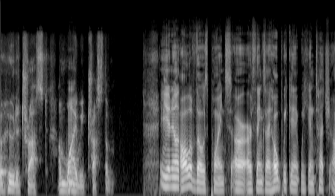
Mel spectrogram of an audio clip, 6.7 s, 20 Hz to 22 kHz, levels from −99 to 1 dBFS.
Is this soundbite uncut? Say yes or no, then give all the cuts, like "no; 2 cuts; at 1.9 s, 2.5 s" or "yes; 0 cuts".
no; 1 cut; at 3.6 s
